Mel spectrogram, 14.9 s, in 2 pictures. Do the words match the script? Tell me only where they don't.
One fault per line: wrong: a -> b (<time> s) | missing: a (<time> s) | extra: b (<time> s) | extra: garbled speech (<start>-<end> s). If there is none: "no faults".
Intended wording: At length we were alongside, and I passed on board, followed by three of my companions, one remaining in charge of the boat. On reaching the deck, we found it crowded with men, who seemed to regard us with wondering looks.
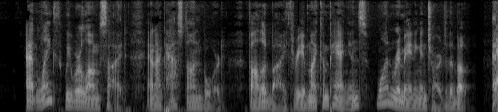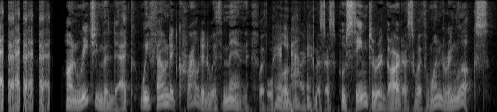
extra: garbled speech (11.4-12.5 s)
